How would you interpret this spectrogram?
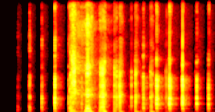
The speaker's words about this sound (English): Uh-oh, that door just opened.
